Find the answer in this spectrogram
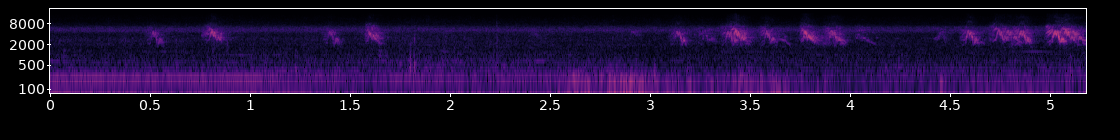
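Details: Sparrows coming to be fed at a Tenmangu shrine, 18 August 2020. Sparse high chirps at first, then denser, rapid overlapping chirping over a low steady hum and faint background noise.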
